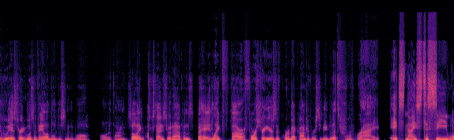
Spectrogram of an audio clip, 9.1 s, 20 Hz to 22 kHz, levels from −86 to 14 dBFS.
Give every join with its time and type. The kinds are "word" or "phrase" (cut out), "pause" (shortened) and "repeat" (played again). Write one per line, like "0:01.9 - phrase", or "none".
0:01.3 - phrase
0:03.0 - word
0:03.9 - pause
